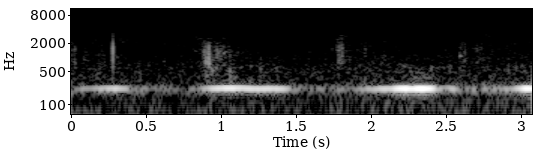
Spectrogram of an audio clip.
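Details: In the Yabotí Biosphere forest of Misiones, Red-ruffed Fruitcrows at a courtship lek (first two, then nine or more males, throats inflating) give very deep humming booms, each about half a second, roughly every second, with faint other birds behind.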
